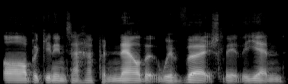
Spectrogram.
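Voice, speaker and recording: A hoarse young man hosts a football news show, with a deep voice that sounds croaky. He talks through the news in a loose, chatty way, with plenty of fillers and restarts. The sound is close and dry, with no room behind it. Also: fairly even intonation, fairly quick, fairly bright tone, no echo. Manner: chatty, with frequent fillers and self-corrections. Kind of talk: casual solo commentary.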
